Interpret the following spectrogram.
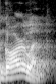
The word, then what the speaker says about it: garland: This is a garland. Garland, pronunciation. Make the R sound like car and far. Gar. Garland. Not garland. The second syllable is not stressed.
